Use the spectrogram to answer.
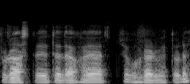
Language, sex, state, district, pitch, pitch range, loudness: Bengali, male, West Bengal, Malda, 100 Hz, 95-105 Hz, -20 LUFS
